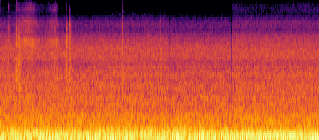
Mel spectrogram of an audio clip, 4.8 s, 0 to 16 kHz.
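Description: Steady, loud cockpit noise of a Boeing 737-800 in flight: a low rumble of engines and airflow, with a couple of faint clicks in the first second.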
